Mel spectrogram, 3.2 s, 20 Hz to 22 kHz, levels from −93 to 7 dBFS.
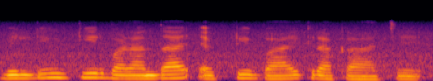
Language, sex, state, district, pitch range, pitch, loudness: Bengali, female, Assam, Hailakandi, 155-185 Hz, 165 Hz, -15 LUFS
